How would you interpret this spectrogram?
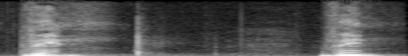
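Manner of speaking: low, soft, unhurried call; gentle invitation. Acted. Jesus answers Peter's challenge, gentle low invitation. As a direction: invite softly, pausing after the word.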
